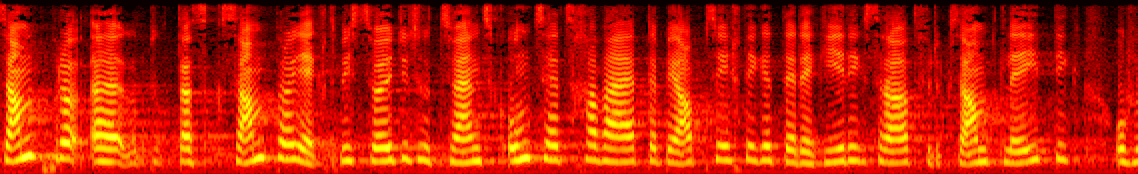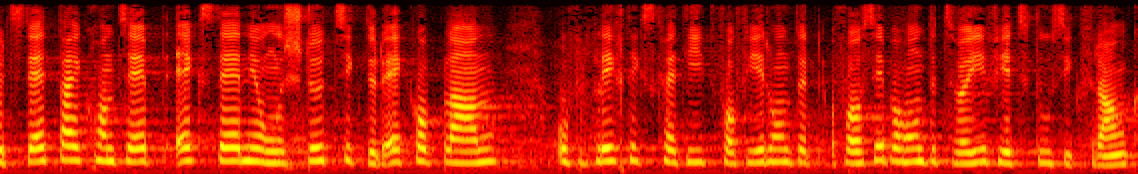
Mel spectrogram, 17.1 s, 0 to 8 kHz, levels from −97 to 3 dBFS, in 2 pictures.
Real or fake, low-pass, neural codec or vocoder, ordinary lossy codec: real; 7.2 kHz; none; none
